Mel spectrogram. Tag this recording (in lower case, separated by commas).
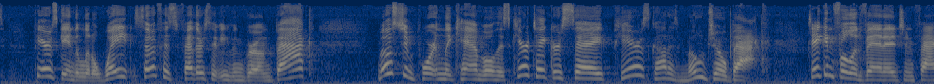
penguins braying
